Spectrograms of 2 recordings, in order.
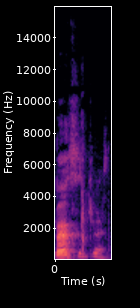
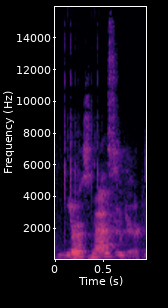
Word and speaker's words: Basinger: Kim Basinger. How do you say that? Basinger. – Basinger.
